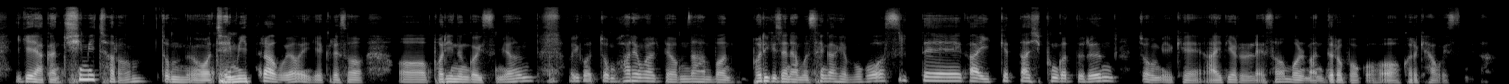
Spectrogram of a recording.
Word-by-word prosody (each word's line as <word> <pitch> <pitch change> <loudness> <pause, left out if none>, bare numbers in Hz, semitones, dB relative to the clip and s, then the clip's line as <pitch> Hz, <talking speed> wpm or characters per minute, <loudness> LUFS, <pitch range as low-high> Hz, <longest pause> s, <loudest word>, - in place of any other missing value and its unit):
이게 135 -3 +3
약간 105 -3 +1
취미처럼 140 - +4 0.2
좀 120 -4 0
어 100 -1 +2
재밌더라고요. 125 - +5
이게 100 - -3
그래서 105 0 -2 0.3
어 110 -1 0
버리는 120 -1 +2
거 110 - +2
있으면 125 +9 -1 0.4
'어 - - -7
이거 80 +1 -1
좀 150 - -3
활용할 150 -1 0
데 - - -5
없나?' 125 +2 -2
한번 110 -3 -2 0.2
버리기 150 +1 +3
전에 130 -3 +2
한번 105 -2 -1
생각해 130 +3 0
보고 120 +8 -1
'쓸 185 +4 0
데가 165 -4 +3
있겠다.' 125 +4 -2
싶은 155 +1 -2
것들은 145 +3 0 0.3
좀 105 -1 -2
이렇게 100 -1 -6
아이디어를 100 -1 -2
내서 100 - -4
뭘 105 -5 -1
만들어 95 +3 -1
보고 95 -2 -6
어 - - -1
그렇게 - - -7
하고 - - -7
있습니다. - - -13
120 Hz, 360 characters per minute, -25 LUFS, 105-145 Hz, 0.4 s, 재밌더라고요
